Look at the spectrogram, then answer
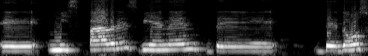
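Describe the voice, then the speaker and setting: A woman's voice with fairly even intonation. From Mazatlán, Sinaloa, Mexico. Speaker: university program director. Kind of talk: interview.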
